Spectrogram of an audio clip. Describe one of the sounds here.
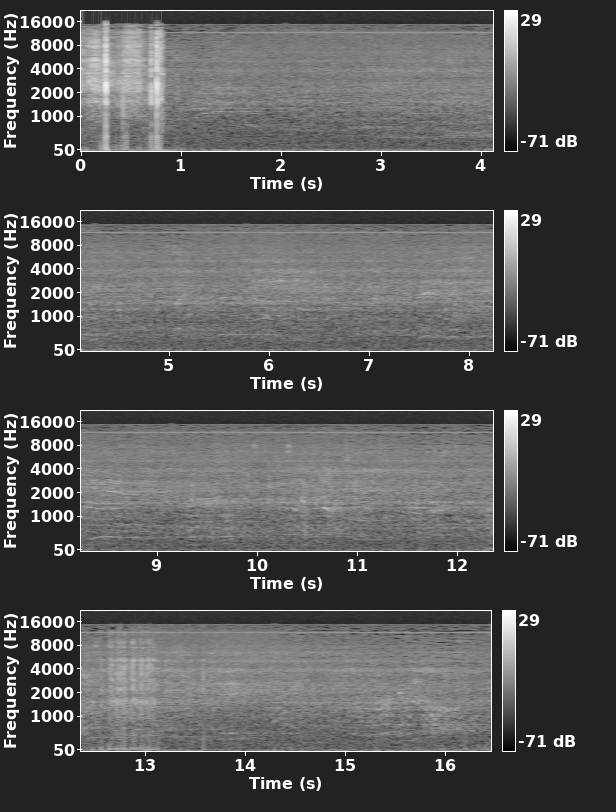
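Voices of a few people murmur and echo in a large indoor pool hall.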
